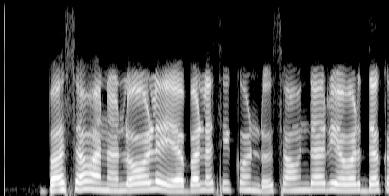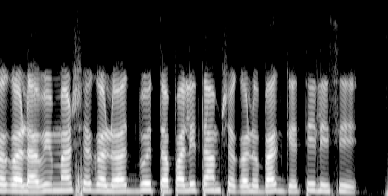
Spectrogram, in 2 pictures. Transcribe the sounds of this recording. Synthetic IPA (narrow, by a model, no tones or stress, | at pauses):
bɐsɐʋɐnɐloːɭɛjɐbɐlɐsiko̞ɳɖusɐwnd̪aːɾjɐʋɐɾd̪ʱɐkɐɡɐɭɐʋimɐɾʃɐɡɐɭuɐd̪̚bʱut̪ɐpɐlit̪aːmʃɐɡɐɭubɐɡːe̞t̪ilisi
